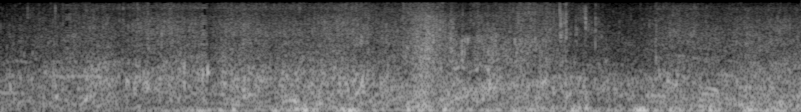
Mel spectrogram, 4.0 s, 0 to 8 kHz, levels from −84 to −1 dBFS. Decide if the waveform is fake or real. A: real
